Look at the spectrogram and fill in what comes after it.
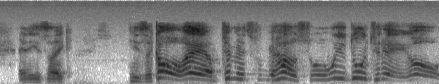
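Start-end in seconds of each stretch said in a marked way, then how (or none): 1.6-4.4 fake Italian accent, put-on guy voice, pitched up. Retelling a phone call on request, imitating a fake Italian guy. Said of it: "fake Italian guy".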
